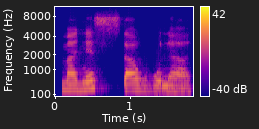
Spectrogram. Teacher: من استغنا، من سین پہ دیکھیں، سین میں سیٹی کے آواز بالکل کلیئر اور شارپ ہے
